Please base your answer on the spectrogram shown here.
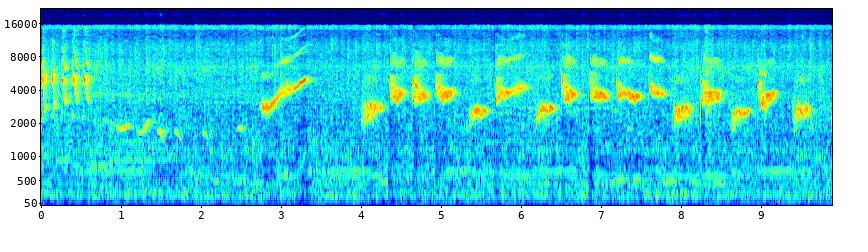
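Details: White-rumped shama singing with mimicked phrases: clear whistled and slurred notes, then a fast repeated pattern of rising, bright chirps paired every half second or so, over a faint low hum.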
